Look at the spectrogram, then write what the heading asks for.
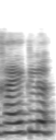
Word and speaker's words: règle: Ils ont écouté les règles du sport Règle, there's an accent, a grave accent on the first E because that's the way I pronounce it. Règle, règle, règle. Without any accent, the pronunciation would be règle, règle, règle. That is something I cannot pronounce.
